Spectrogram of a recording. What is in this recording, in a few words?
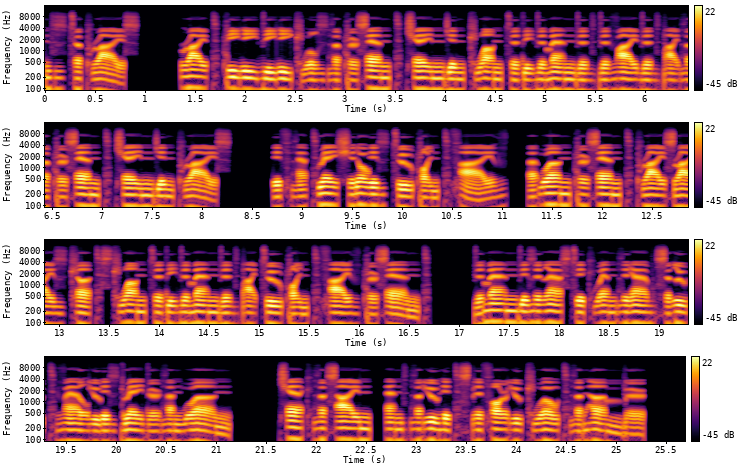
elasticity practice, lecture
